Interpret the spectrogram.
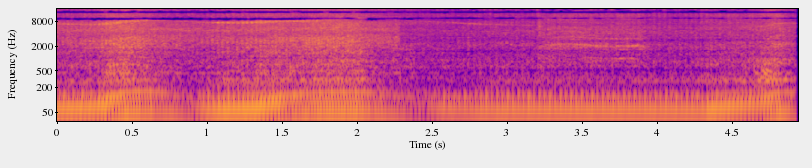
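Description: Off-road 4x4 engine running under load and revving in surges, with the pitch rising and falling twice in the first two seconds and once more near the end.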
